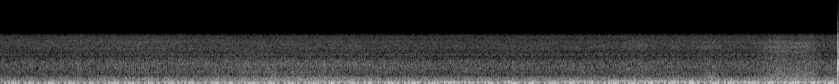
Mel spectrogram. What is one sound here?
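A hand rubs softly against a tortoise's shell.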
